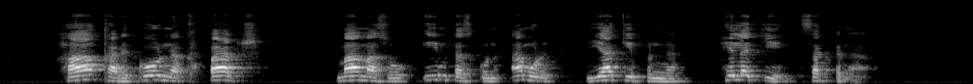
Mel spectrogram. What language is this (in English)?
Jaqaru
